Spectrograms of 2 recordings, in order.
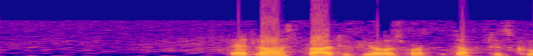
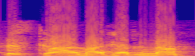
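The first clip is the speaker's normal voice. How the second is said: raised quarrel; 6 semitones higher, 6 dB louder than usual. Acted. Couple quarrelling, raised voices.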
